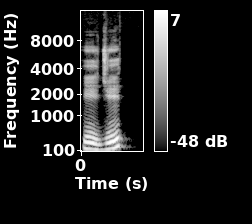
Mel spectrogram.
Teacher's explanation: Bu sözün düzgün tələffüzü igidlər formasındadır. Burada l samiti d samiti ilə əvəz edildi. Yəni, sözün düzgün tələffüzündə l səsi yoxdur.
